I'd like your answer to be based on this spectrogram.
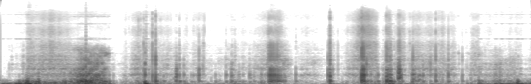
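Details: Male heart auscultated with a stethoscope diaphragm, moving through aortic, pulmonic, Erb's point, tricuspid and mitral/apex areas: normal heart sounds.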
